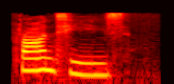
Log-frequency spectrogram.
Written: frontes

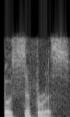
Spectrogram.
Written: vociferous

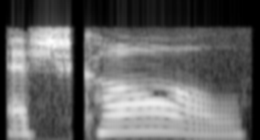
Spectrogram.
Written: Eshkol

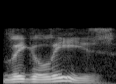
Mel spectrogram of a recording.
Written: legalese

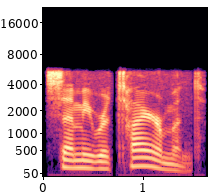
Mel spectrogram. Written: semiretirement

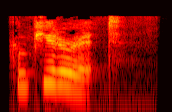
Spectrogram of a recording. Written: computerite

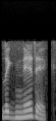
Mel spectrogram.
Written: lignitic

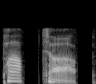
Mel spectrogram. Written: pop-top

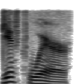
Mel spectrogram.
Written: giftware

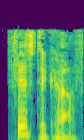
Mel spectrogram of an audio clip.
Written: fisticuff

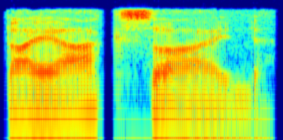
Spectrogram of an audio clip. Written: dioxide

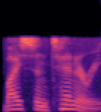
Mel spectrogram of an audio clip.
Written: bicentenary

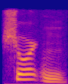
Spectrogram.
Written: shorten

